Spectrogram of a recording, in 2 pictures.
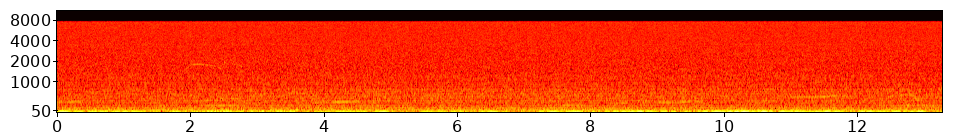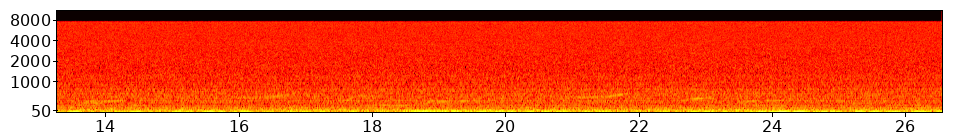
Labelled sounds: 2.0	2.4	killer whale, Bigg's (transient), 1.7 to 1.9 kHz

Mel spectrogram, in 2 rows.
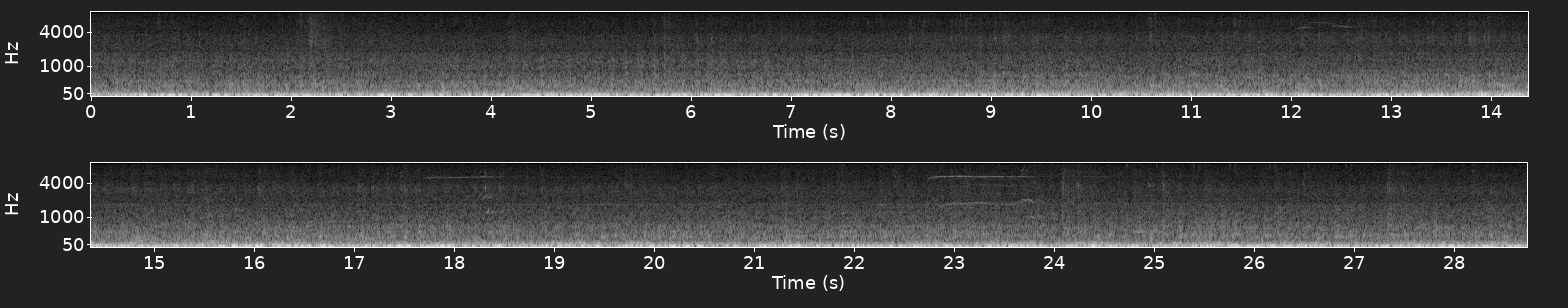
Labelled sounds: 11.9	12.7	killer whale, 4.0 to 5.7 kHz
22.8	23.9	killer whale, 1.0 to 2.8 kHz

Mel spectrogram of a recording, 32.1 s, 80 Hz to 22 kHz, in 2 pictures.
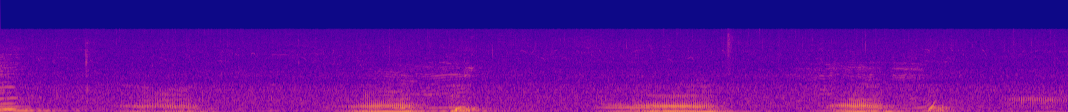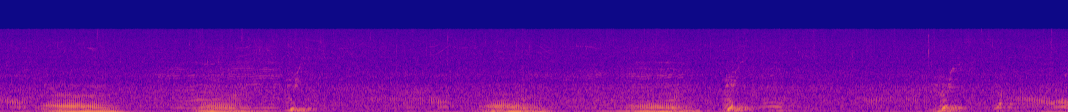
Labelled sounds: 0.0	0.3	humpback whale, 0.91 to 1.0 kHz
4.1	4.3	Pacific white-sided dolphin, 3.0 to 3.1 kHz
6.2	6.9	humpback whale, 1.4 to 2.1 kHz
12.6	13.0	humpback whale, 1.8 to 2.1 kHz
13.4	13.6	Pacific white-sided dolphin, 1.8 to 1.9 kHz
19.6	19.8	Pacific white-sided dolphin, 3.8 to 4.4 kHz
24.8	25.0	Pacific white-sided dolphin, 3.7 to 4.2 kHz

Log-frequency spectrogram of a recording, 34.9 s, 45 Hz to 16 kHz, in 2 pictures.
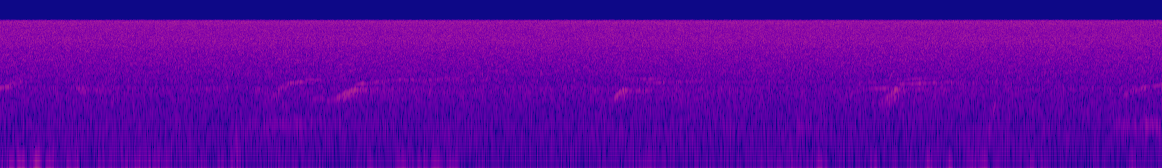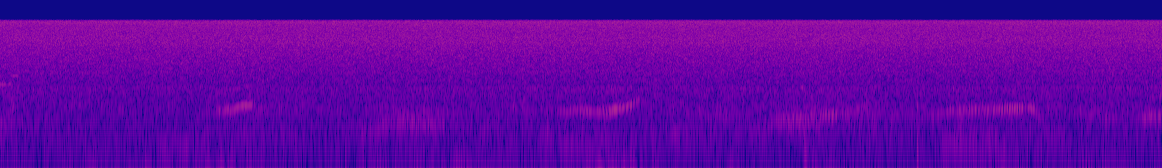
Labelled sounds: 0.0	0.3	humpback whale, 0.80 to 0.93 kHz
4.2	4.8	humpback whale, 0.80 to 1.0 kHz
5.3	5.8	humpback whale, 0.80 to 0.96 kHz
9.7	10.0	humpback whale, 0.83 to 0.96 kHz
13.5	13.9	humpback whale, 0.80 to 0.93 kHz
17.3	17.6	humpback whale, 0.80 to 0.90 kHz

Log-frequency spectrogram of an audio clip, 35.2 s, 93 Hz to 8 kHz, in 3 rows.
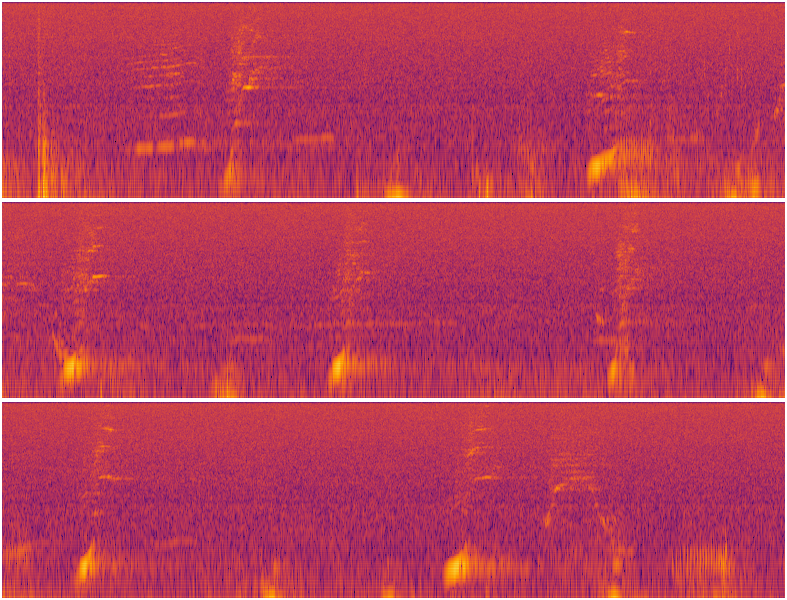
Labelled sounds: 2.0	2.7	humpback whale, 1.1 to 2.0 kHz
3.4	4.0	humpback whale, 1.1 to 2.3 kHz
8.8	10.2	humpback whale, 0.80 to 4.1 kHz
12.0	12.3	humpback whale, 1.0 to 1.3 kHz
13.0	13.3	humpback whale, 1.2 to 1.5 kHz
24.9	25.3	humpback whale, 1.3 to 4.5 kHz
30.3	30.9	humpback whale, 1.3 to 4.4 kHz
31.8	32.0	humpback whale, 0.99 to 1.3 kHz

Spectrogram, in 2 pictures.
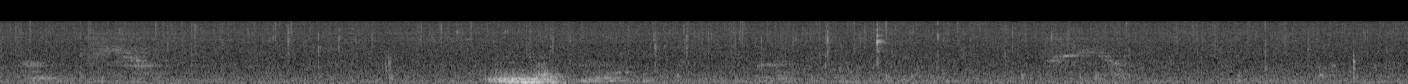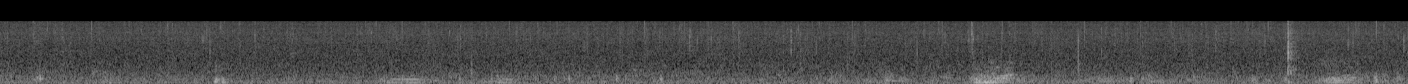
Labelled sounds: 0.2	0.5	humpback whale, 0.81 to 1.1 kHz
1.2	1.6	humpback whale, 0.78 to 1.4 kHz
7.6	7.8	humpback whale, 0.81 to 1.0 kHz
10.5	11.3	humpback whale, 0.88 to 1.6 kHz

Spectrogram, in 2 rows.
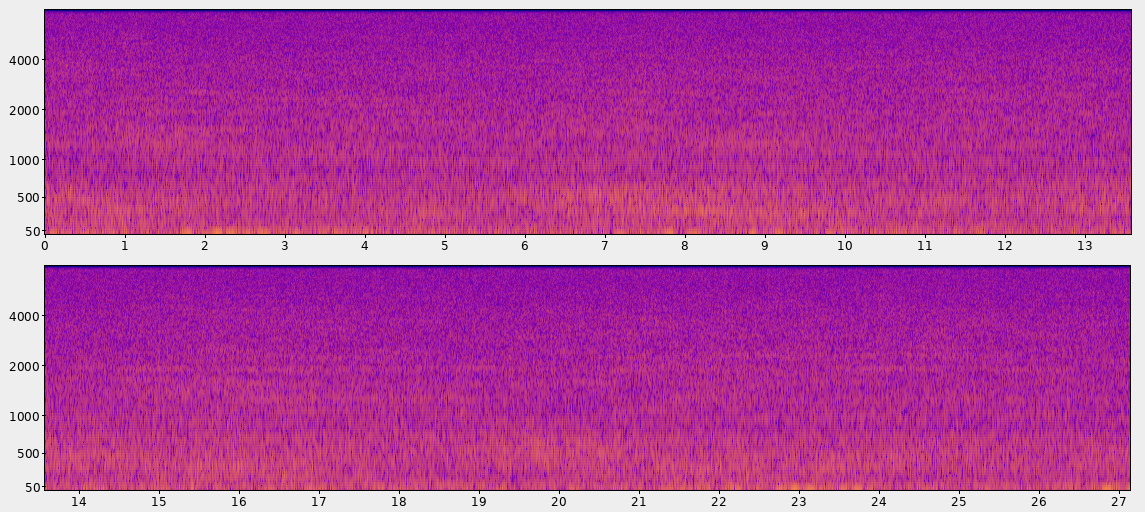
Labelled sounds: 1.8	2.1	vessel noise, 2.5 to 2.8 kHz

